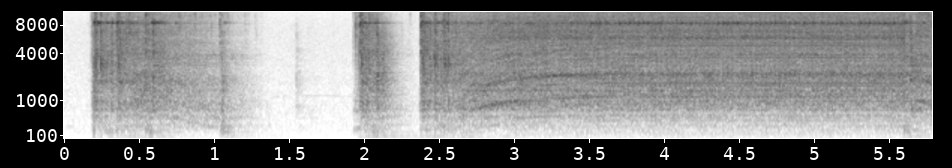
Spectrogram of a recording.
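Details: Jaguar X-type/Ford Transit/Mondeo starter motor bench-tested on an old, slightly flat battery after cleaning and oiling: a couple of short bursts, then a smooth, even, high-pitched whir with no grinding; it now spins freely and sounds better.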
